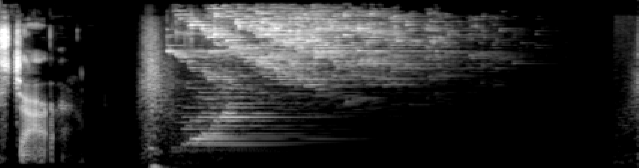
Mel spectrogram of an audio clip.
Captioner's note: gentle chiming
